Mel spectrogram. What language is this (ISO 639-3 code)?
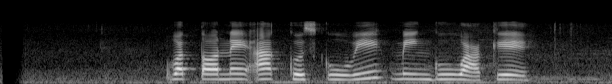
jav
